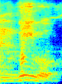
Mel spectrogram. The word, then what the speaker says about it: NVivo: Uno se llama NVivo, se pronuncia NVivo.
